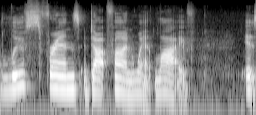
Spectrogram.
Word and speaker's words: Luce: has called this character loose the Wikipedia page indicates it might be closer to luche as a pronunciation it says she represents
